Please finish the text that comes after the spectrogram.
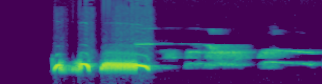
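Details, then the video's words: Spotted dove cooing, used to stir a decoy bird into calling: two short low notes, then a long vibrating purr that slurs downward, followed by faint high whistled chirps from another bird. "tiếng cu gáy kích bổi nhanh nổi xiêng gáy và tập mồi rất hiệu quả"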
